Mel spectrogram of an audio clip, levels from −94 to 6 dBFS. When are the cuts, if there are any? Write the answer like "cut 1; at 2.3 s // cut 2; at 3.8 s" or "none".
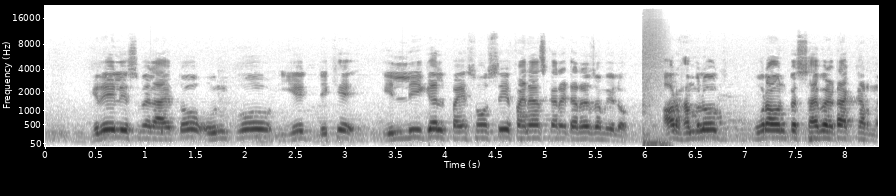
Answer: cut 1; at 6.0 s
